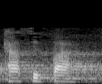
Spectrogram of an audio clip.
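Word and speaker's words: Kāśyapa: Pháp Hòa nói ví dụ như ngài Ca Diếp, Ca Diếp là tiếng Phạn đọc là Kasipa.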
